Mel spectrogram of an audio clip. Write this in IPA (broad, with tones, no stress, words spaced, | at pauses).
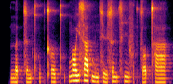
n̪ɐ˨˥t̚t͡sɵ˨n kʷʰɐ˨k̚t̪ʰo˨w kʷʰɪ˧k̚ŋɔː˥jsaː˥t̚ n̪ɪ˨ŋsyː˨˩ sɵ˧nt͡sʰiː˧fʊ˨k̚t͡sɔː˨˥t̚ t̪ʰaː˨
